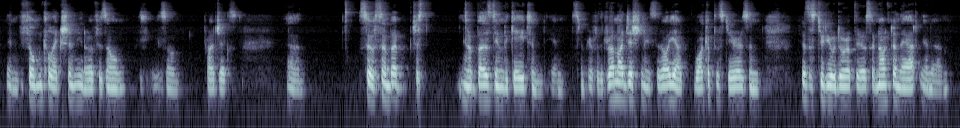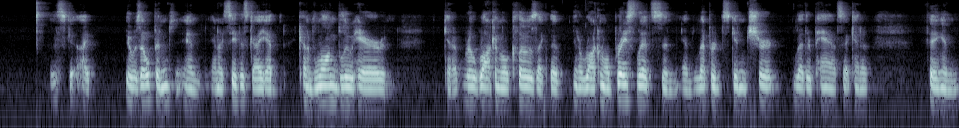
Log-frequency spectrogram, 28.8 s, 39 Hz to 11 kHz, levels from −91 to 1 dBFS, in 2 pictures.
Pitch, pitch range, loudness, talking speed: 115 Hz, 110-125 Hz, -21 LUFS, 205 wpm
